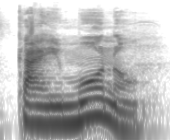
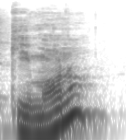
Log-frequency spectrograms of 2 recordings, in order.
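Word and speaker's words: 買い物: pues la palabra es kaimono kaimono no es como leería un inglés kimono kaimono kaimono no kaimono De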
